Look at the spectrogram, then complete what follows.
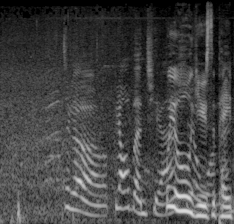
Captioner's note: speaking in foreign language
